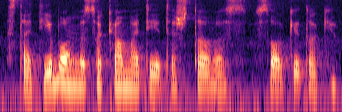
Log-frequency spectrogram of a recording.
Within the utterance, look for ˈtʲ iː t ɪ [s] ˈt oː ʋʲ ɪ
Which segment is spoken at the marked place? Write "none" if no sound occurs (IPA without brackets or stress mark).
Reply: ʃ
